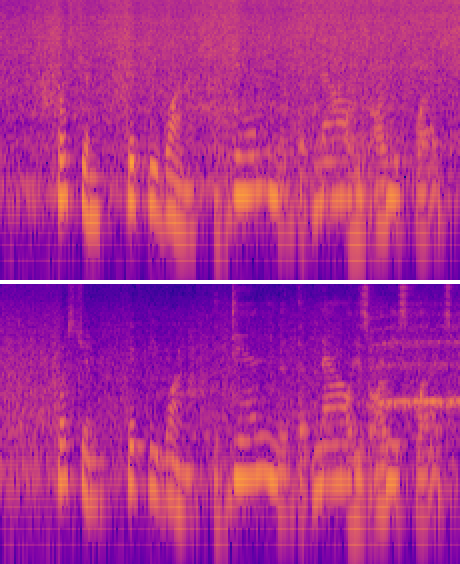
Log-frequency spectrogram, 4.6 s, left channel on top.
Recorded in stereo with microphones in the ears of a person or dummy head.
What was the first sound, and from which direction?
A man speaking, 70° left (ahead or behind).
